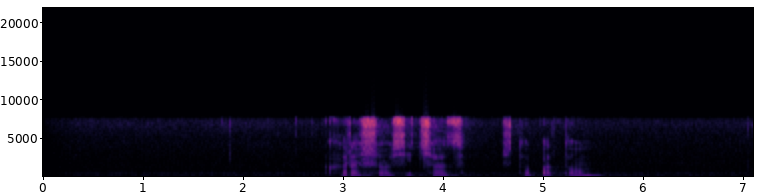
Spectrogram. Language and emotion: Russian, sad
